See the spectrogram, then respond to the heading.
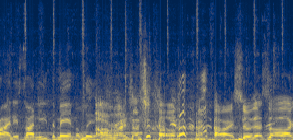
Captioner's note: laughter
